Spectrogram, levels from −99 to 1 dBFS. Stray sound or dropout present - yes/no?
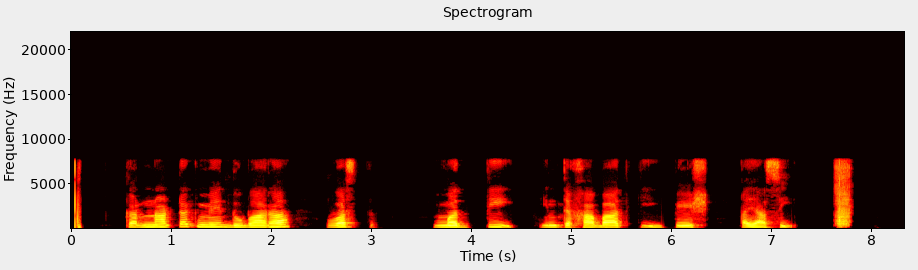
yes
